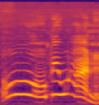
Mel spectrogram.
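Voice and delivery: very high, squeaky alien greeting; Jar Jar voice. Acted. Jar Jar Binks greeting Obi-Wan in Area fifty-one, very high goofy squeal.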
